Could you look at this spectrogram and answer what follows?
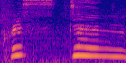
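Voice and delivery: a high call of her name from off. A narrator's reading. A voice calls the girl.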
